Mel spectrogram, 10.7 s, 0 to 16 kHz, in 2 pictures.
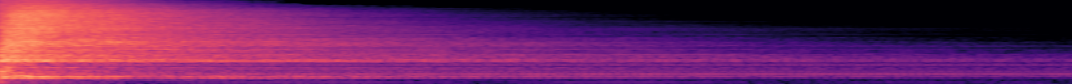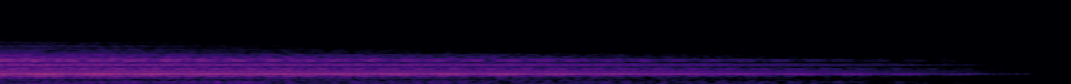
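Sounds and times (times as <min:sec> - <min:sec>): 
18-inch china cymbal edge hit: 0:00.0 - 0:02.7.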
